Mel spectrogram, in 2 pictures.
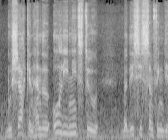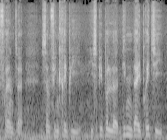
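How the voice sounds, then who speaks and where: An actor playing a sleazy, nervous Paris street informant in a video game cutscene, talking in a halting, insinuating way. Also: male voice, on the high side, noisy background, close to an everyday voice. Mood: wary, uneasy.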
